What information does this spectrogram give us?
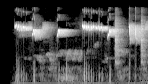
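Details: Kolibri ninja (konin) singing gacor with full tembakan, kept as masteran tutor song: clear, rapid phrases. High, thin whistled notes, some flat and some dropping, come in four bursts with short pauses between.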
